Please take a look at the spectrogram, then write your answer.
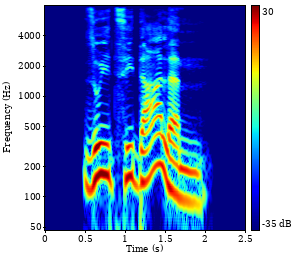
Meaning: strong dative masculine/neuter singular of suizidal
- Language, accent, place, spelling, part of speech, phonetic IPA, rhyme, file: German, Germany, Berlin, suizidalem, adjective, [zuit͡siˈdaːləm], -aːləm, De-suizidalem.ogg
